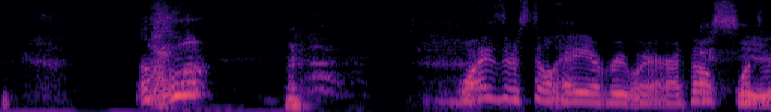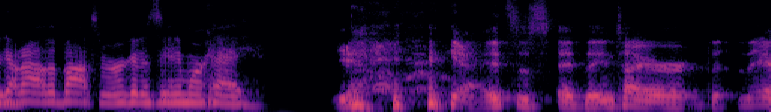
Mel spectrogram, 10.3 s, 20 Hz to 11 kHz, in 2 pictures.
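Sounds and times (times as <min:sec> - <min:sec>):
voice performing a loud sneeze: 0:01.0 - 0:02.3
speech: 0:01.9 - 0:02.2, 0:03.2 - 0:10.2
laughter: 0:07.4 - 0:08.9.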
